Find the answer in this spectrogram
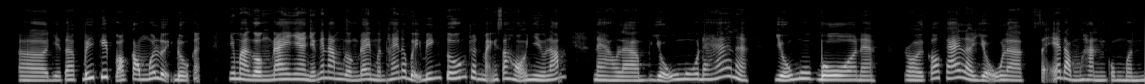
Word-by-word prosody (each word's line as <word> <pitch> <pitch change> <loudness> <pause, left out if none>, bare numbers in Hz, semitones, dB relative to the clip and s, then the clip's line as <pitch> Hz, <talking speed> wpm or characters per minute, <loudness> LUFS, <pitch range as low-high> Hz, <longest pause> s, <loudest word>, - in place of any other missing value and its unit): ờ, 190 -1 -1
gì 195 - -4
ta 215 +2 -1
bí 260 +5 +4
kíp 340 +2 +1
võ - - +1
công 230 +1 0
mới 275 +3 +1
luyện 240 -5 0
được 200 -2 +1
á. - - -6 0.3
Nhưng 265 0 0
mà 240 -2 +4
gần 200 -1 +3
đây 235 +2 +4
nha, 240 -1 +3
những 200 -2 -1
cái 290 - -2
năm 280 -4 0
gần 205 -3 -2
đây 230 +2 +1
mình 200 -3 -3
thấy 250 +5 -2
nó 320 - -2
bị - - 0
biến 260 +8 -1
tướng 300 +4 +1
trên 295 -7 -1
mạng 215 0 -3
xã 275 - -1
hội 205 -6 +1
nhiều 210 -2 +2
lắm. 225 +11 -1 0.3
Nào 200 -2 0
là 185 -1 0
dụ 200 -1 +1
mua 245 +1 +1
đá 245 +8 -1
nè, 245 -8 0 0.3
dụ 200 -3 +4
mua 270 +3 +1
bùa 210 -3 +5
nè, 200 0 -2 0.3
rồi 200 -2 -1
có 280 +8 -2
cái 295 +1 0
là 260 - +2
dụ 195 -1 0
là 195 -2 -1
sẽ 310 - -4
đồng 235 -9 0
hành 210 -2 -2
cùng 195 0 -4
mình 190 0 -1
215 Hz, 285 wpm, -22 LUFS, 200-255 Hz, 0.3 s, bùa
